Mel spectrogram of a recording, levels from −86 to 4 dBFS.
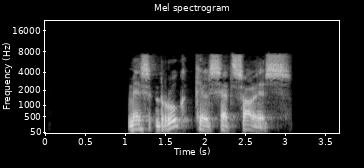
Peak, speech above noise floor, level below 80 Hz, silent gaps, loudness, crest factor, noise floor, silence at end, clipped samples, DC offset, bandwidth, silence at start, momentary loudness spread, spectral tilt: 0 dBFS; over 75 dB; -58 dBFS; none; -14 LUFS; 18 dB; under -90 dBFS; 0.6 s; under 0.1%; under 0.1%; 8 kHz; 1.05 s; 6 LU; -3 dB/octave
